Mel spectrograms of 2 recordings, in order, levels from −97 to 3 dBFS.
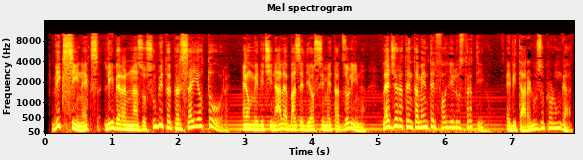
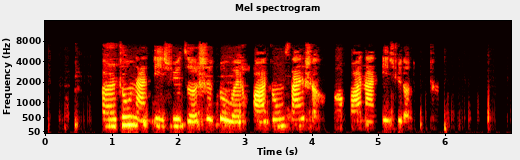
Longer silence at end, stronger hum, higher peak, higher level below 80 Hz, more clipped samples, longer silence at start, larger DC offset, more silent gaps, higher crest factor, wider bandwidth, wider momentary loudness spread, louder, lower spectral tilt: second, 0.05 s vs 1 s; neither; about the same, 0 dBFS vs -2 dBFS; first, -44 dBFS vs -70 dBFS; neither; second, 0.1 s vs 0.45 s; neither; second, none vs 0.74-0.84 s, 4.27-4.32 s; about the same, 14 dB vs 18 dB; first, 11 kHz vs 7.8 kHz; about the same, 9 LU vs 11 LU; first, -15 LUFS vs -20 LUFS; about the same, -4 dB/octave vs -3.5 dB/octave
